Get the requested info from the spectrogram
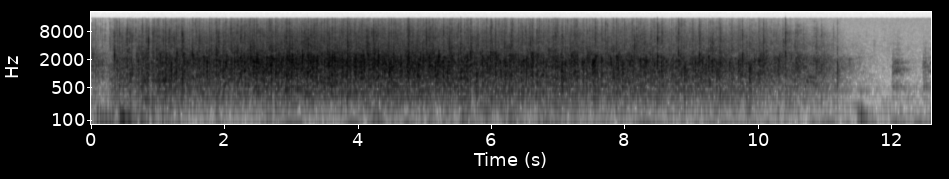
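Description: Audience applauding, starting all at once as the music stops, holding steady and dying away near the end.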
